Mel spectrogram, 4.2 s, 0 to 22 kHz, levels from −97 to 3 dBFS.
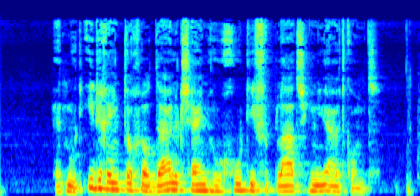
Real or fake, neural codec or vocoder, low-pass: real; none; 14.4 kHz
